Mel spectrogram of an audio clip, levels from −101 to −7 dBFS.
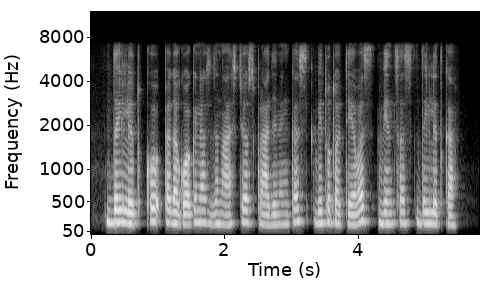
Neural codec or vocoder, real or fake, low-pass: none; real; 7.2 kHz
